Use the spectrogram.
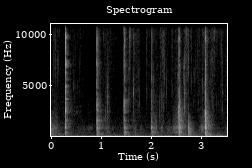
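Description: Spoon strokes stir a festive salad appetizer in a bowl, six sharp scraping clicks at a slow, roughly even pace, close and fairly quiet, with no voices.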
